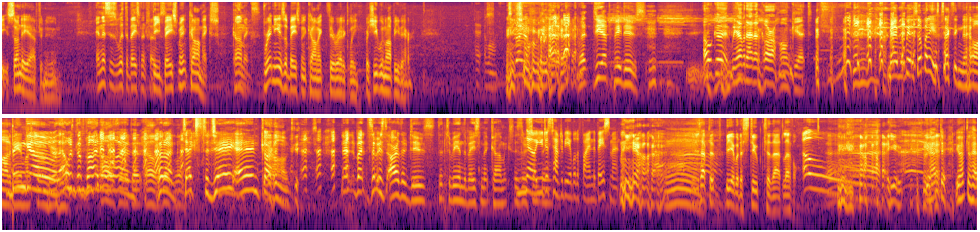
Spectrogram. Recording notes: Recording outside is hard. Tonight we were reminded why recording outside might not have been the best option for a podcast! Large groups, barking dogs, car horns, car alarms, screaming children, church bells and maybe a murder. Tonight we heard it all.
